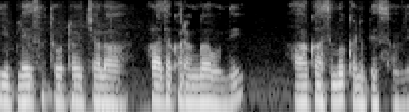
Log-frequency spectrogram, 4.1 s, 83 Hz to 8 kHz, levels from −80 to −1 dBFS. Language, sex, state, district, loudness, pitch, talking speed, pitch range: Telugu, male, Andhra Pradesh, Srikakulam, -18 LUFS, 125 Hz, 115 wpm, 120-130 Hz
